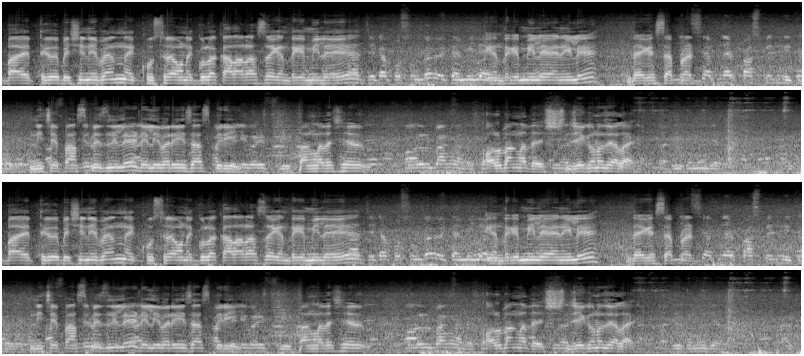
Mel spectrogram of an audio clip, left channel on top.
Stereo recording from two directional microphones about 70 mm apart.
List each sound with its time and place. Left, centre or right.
0.0 s speech: centre; by 3.6 s right
4.8 s speech: right
6.3 s speech: centre
8.3 s speech: centre
12.8 s speech: centre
